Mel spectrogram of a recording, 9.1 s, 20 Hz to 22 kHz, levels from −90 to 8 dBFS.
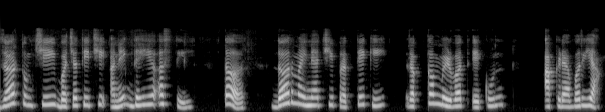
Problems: background sounds at intervals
